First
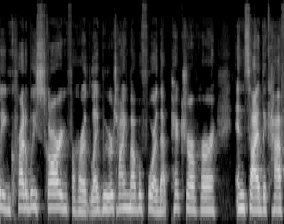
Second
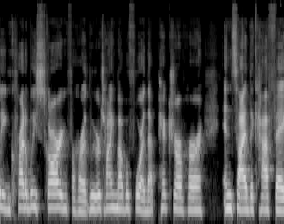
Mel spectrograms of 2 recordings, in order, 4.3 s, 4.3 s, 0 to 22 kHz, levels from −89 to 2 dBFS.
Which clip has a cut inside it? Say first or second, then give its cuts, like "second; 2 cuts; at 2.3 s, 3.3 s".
second; 1 cut; at 1.3 s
